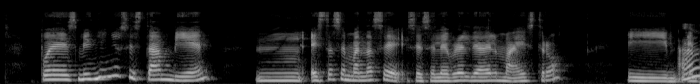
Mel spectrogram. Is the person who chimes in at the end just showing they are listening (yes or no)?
yes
